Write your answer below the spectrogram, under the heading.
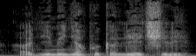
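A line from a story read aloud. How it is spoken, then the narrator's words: Whisper, female. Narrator (Russian): прошептала она Теду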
